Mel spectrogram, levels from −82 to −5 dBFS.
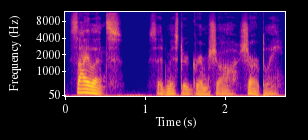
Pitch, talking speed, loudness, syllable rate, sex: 100 Hz, 110 wpm, -20 LUFS, 3.9 syllables/s, male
